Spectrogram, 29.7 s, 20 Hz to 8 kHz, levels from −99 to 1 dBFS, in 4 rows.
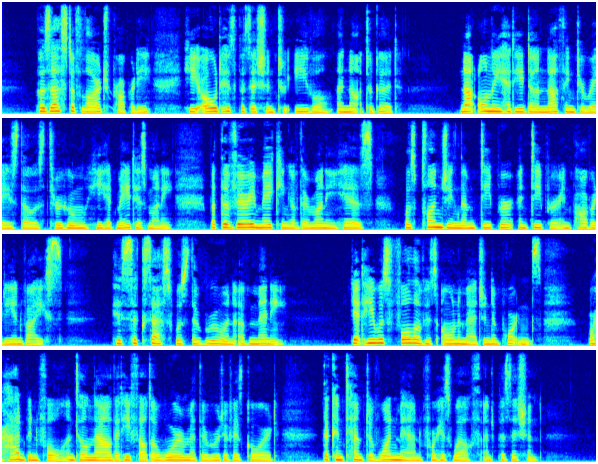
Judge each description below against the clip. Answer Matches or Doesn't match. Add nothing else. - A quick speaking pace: Doesn't match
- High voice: Matches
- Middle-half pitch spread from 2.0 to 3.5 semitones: Matches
